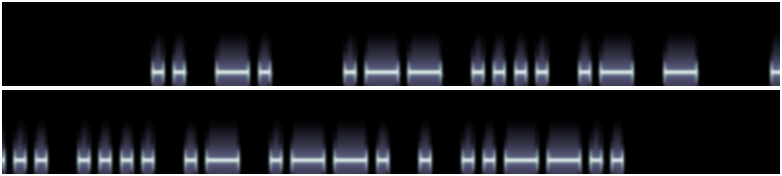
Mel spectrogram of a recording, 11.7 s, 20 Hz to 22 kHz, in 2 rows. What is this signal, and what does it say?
Morse code, heard as a keyed tone, about 15 wpm, 700 Hz. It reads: IN WHAT SHAPE?
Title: Sentences from Top 1000 Words - Review Part 3 - 15wpm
